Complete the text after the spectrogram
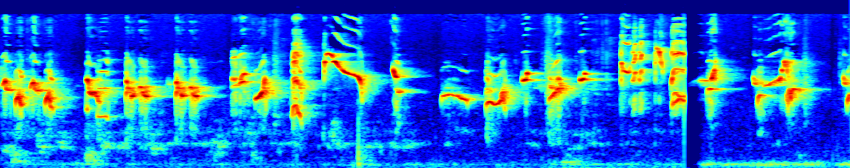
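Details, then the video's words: Orange-headed thrush in full song, delivering a rapid series of varied whistled phrases and mimic-like chirps, each burst separated by brief pauses, with little background sound. "SUARA ANIS KEMBANG GACOR"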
